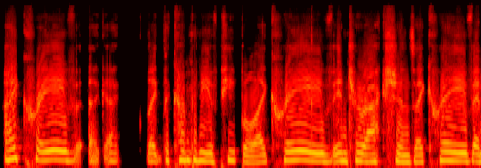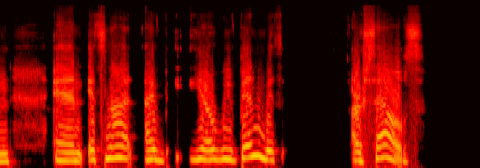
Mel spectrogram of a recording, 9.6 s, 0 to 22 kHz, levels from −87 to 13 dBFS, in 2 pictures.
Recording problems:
distortion; heavy; 7 dB below the speech

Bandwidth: 18.5 kHz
